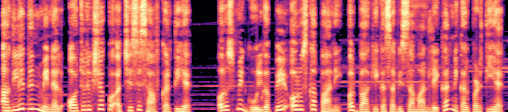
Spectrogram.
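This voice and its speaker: Sitting low in pitch, a woman narrates a scripted story with lively intonation that rises and falls freely. Faint music plays behind her.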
